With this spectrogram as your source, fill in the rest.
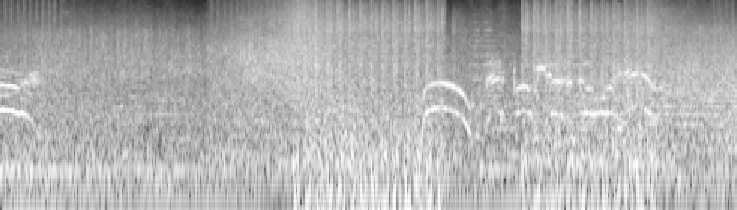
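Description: Aircraft engines drone steadily.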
